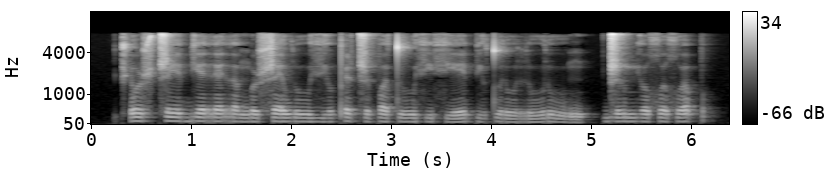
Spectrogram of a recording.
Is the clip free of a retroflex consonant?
no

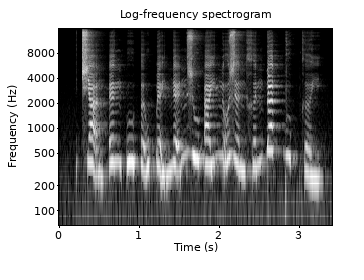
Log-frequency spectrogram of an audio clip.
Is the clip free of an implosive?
no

